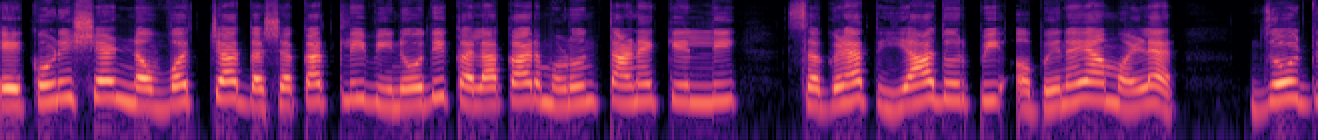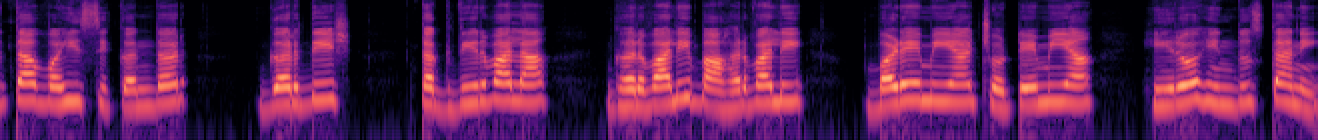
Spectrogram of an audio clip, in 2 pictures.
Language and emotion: Goan Konkani, neutral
